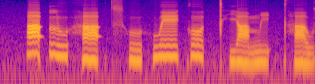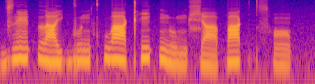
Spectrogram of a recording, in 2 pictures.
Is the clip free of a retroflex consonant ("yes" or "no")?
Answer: yes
